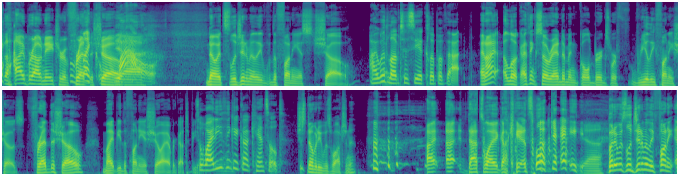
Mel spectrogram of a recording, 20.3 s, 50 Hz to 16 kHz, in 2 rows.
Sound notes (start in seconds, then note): 15.7 laughs; 17.8 laughs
